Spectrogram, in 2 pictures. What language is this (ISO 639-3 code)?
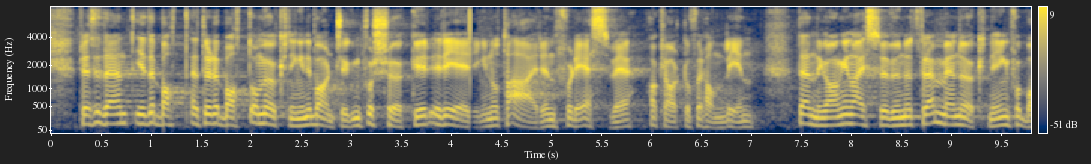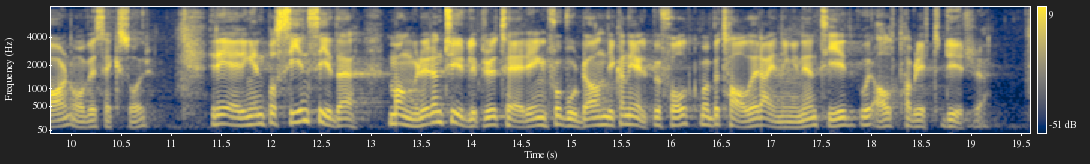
nor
